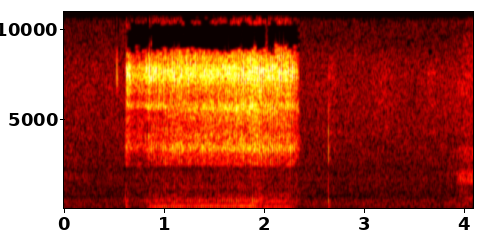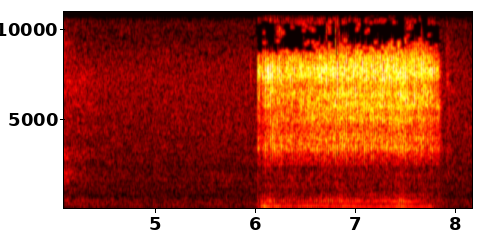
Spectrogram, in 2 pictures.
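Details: Foster dog snoring while sleeping with her eyes open: two long, buzzing, rattling snores separated by a quiet pause; snoring.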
